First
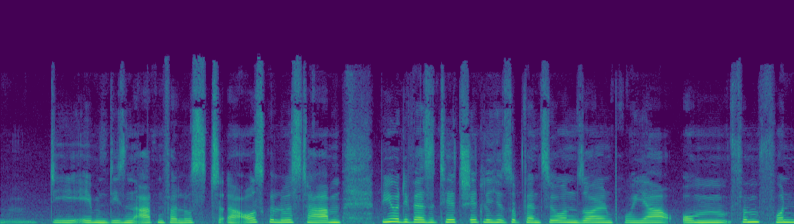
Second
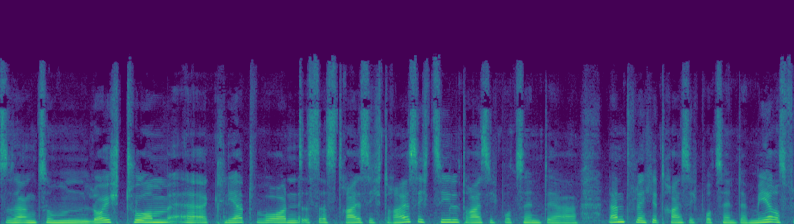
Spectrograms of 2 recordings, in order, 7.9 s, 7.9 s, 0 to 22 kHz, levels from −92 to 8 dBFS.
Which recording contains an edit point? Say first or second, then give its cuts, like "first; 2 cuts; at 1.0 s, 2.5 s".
second; 1 cut; at 3.0 s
